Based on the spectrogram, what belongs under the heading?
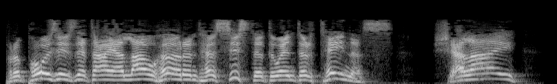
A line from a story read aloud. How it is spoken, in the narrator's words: he shouted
